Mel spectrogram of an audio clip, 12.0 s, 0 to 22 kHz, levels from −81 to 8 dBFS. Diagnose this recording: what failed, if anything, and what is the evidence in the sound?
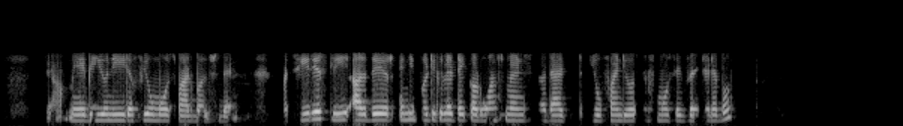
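Nothing stood out on listening to this speech recording; no stage gave any audible sign of a failure.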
